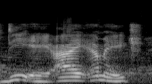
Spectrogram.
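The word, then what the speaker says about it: Daimh: band and I hope it's Dame it's pronounced it's Dai MH and they're at the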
